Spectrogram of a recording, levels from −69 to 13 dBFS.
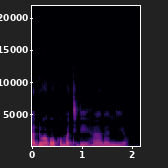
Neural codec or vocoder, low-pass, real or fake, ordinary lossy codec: none; 19.8 kHz; real; none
